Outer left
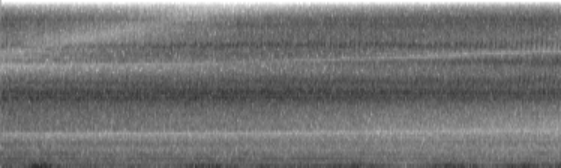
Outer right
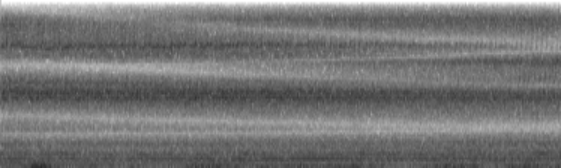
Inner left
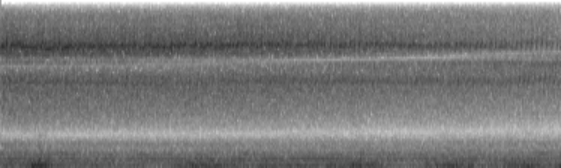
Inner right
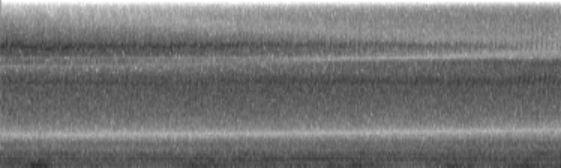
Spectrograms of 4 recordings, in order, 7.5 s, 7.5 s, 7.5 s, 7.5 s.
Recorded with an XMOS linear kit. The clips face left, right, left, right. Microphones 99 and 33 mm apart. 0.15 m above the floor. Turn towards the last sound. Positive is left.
turn(degrees=-50)  # may be behind; listen again after turning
